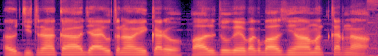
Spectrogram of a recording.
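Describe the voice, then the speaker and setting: A man's voice: mid-range voice, level tone, slow pace, clean tone, faint music behind, lightly acted. A man voicing a commanding, impatient blood-drinking fiend in a horror cartoon, curt and menacing. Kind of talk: Hindi horror cartoon voice acting.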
